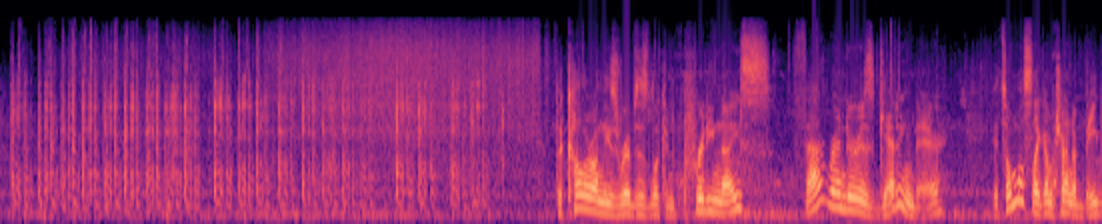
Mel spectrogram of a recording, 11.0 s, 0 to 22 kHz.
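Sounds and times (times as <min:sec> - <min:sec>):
meat crackling and sizzling: 0:02.0 - 0:05.6.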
